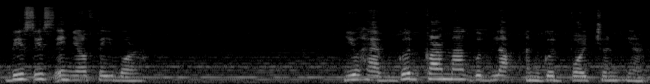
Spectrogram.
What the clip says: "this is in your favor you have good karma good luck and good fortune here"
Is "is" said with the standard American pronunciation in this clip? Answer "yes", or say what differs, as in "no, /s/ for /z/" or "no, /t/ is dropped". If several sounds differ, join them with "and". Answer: no, /s/ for /z/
